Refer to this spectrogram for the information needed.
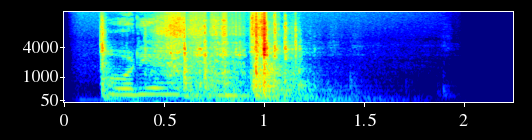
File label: pinball plunger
